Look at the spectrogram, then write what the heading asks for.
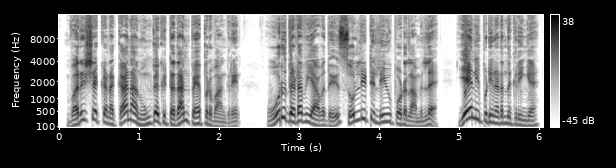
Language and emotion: Tamil, angry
